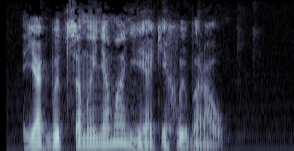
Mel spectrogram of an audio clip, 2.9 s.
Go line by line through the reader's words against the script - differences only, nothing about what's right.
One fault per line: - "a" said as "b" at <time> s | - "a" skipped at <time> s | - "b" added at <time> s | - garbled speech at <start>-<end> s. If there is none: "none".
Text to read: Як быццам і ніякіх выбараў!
- "няма" added at 1.0 s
